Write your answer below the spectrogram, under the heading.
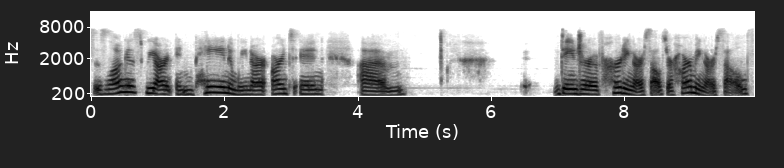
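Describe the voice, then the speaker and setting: A woman yoga teacher gently guiding a relaxation practice, unhurried and leaving long pauses between phrases. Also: on the low side, no echo. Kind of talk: guided yoga and relaxation instruction. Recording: muffled narrow phone-like sound.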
